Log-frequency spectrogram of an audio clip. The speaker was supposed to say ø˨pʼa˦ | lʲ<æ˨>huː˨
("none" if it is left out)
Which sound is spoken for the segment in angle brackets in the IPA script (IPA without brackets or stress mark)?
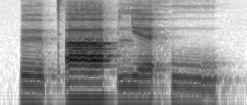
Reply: ɛ˨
